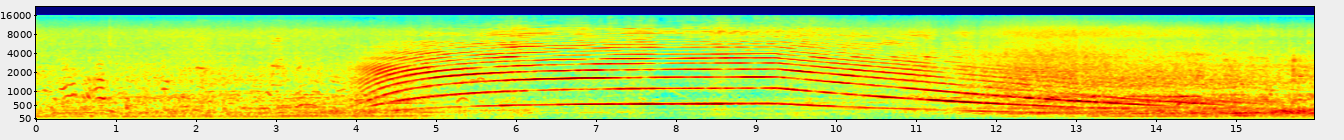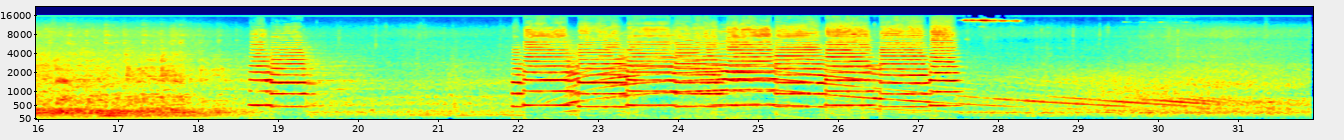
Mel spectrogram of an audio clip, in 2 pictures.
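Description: Fire engine sirens. A wailing siren winds up over about two seconds, holds, then slowly winds down. Later a two-tone siren gives a short blast, then alternates high and low for about five seconds while another wailing siren rises and falls beneath it.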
